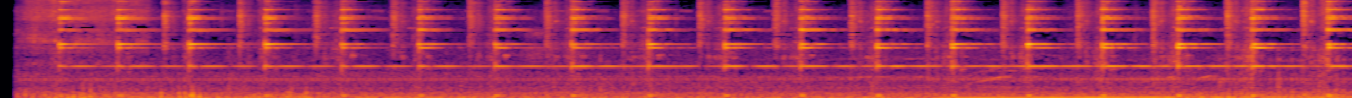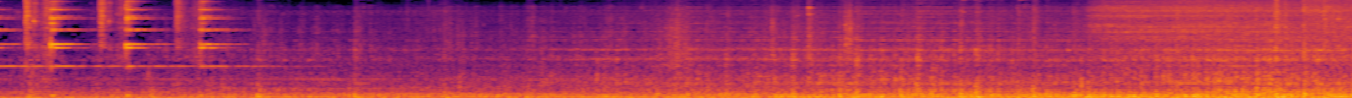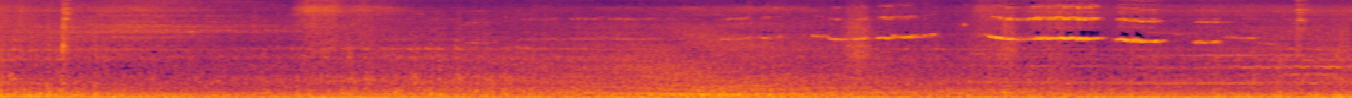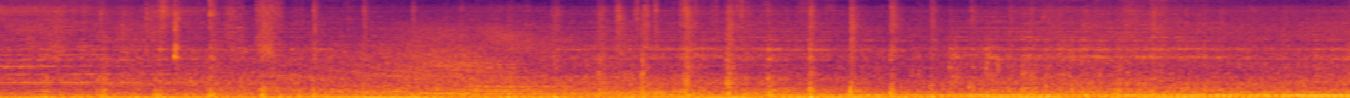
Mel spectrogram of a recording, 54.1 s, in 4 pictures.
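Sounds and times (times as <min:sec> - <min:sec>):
wheels squealing on rails: 0:00.2 - 0:16.9, 0:19.2 - 0:54.0
train passing: 0:00.2 - 0:54.0
railway crossing bell ringing: 0:00.3 - 0:16.6, 0:31.2 - 0:43.8.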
